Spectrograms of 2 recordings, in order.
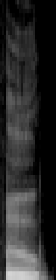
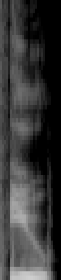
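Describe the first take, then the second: First: The name is said with a plain 'oo' vowel. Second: The name is said with a 'y' before 'oo'. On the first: The speaker calls it wrong. "It's not foo" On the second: The speaker calls it right. "It's few. That's how they want to pronounce him"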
